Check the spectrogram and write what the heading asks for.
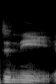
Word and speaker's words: Denis: And if you have a Patreon account with us, which we do need to answer a question from Will Dennis. – It's pronounced Denis. It's French.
